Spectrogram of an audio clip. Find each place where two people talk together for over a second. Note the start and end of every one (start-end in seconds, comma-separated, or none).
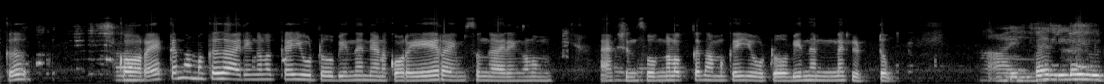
none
